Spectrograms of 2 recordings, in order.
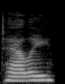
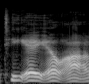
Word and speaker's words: Tali: I've been pronouncing it Tally. Tally or Tally, Tali was her name.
